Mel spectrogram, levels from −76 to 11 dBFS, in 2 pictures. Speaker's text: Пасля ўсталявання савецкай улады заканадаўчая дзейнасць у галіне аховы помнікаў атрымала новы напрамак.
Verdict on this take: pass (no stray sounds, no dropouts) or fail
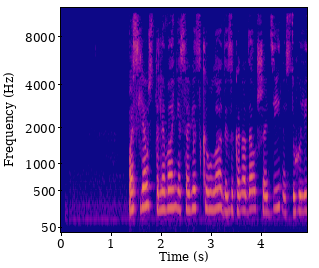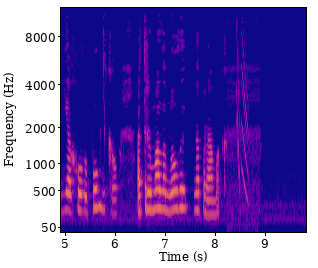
fail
